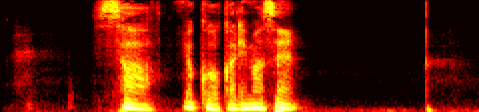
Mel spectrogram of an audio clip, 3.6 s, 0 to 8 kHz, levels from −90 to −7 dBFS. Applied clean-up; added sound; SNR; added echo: neural mask model DeepFilterNet 3.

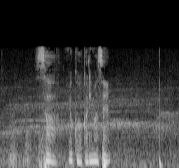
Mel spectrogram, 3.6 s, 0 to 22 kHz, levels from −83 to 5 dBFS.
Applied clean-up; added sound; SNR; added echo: none; Applause / Cheering + Thunder / Rain; 12 dB; none.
